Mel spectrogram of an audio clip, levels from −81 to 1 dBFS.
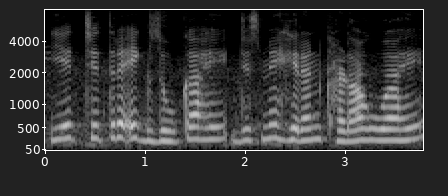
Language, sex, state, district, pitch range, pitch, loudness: Bhojpuri, female, Bihar, Saran, 235-275 Hz, 250 Hz, -25 LUFS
